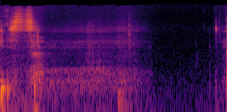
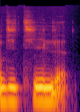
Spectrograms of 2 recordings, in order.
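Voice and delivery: ordinary delivery

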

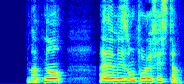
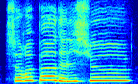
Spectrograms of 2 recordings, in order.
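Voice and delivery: grand opening; 9 semitones higher, 4 dB louder than usual. Acted. Mr Fox starts grand speech.

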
